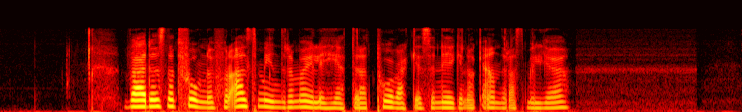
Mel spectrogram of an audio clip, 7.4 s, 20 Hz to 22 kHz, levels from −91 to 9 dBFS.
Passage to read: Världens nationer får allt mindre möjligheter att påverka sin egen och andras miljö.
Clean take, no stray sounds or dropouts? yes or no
yes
